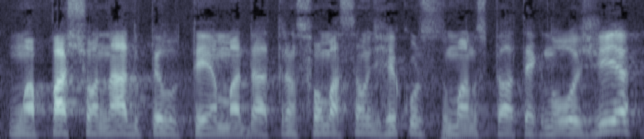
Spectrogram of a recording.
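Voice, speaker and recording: With a medium-pitched voice and a brisk pace, a middle-aged Brazilian man runs an energetic corporate keynote, chatting with the audience and asking who will raise a hand. The recording has the long reverb of a conference hall plus a little hiss or hum.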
